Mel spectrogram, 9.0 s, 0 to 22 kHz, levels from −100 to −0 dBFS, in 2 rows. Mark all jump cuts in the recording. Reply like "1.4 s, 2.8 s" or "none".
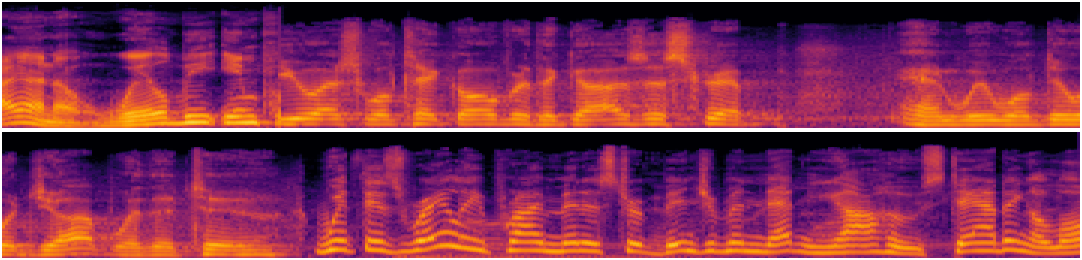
1.2 s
